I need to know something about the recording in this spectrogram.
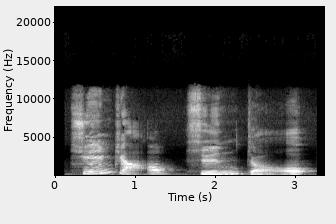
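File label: "xun2zhao3", Mandarin Chinese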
